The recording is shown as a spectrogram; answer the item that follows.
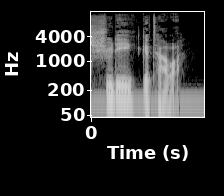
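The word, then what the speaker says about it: Ncuti Gatwa: The way to pronounce his name is Shudi Gatawa. – Shudi Gatawa. Well, yes. Welcome to the. – The N is silent.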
